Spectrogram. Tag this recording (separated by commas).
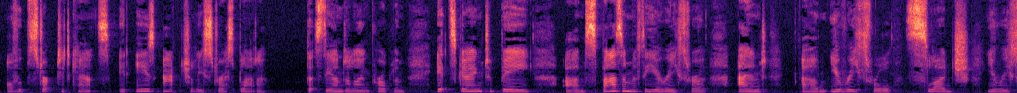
Speech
